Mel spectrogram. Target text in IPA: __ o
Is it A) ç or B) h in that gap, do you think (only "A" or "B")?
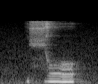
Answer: A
